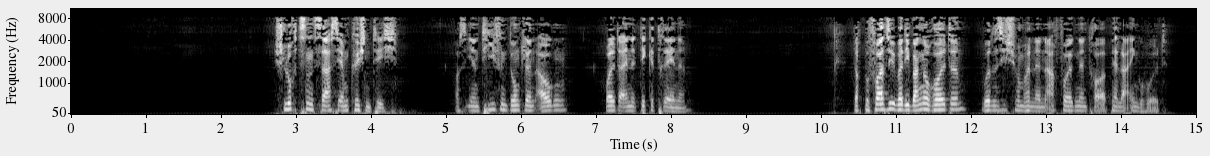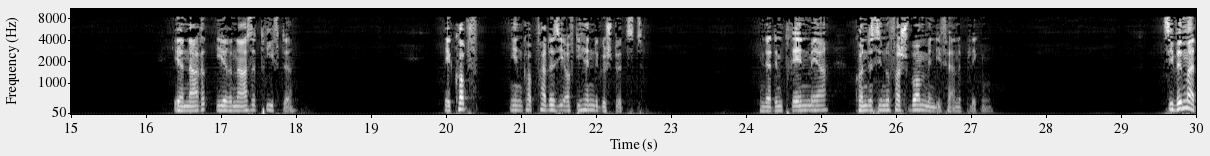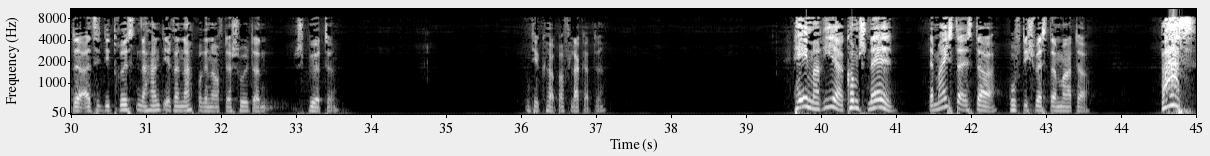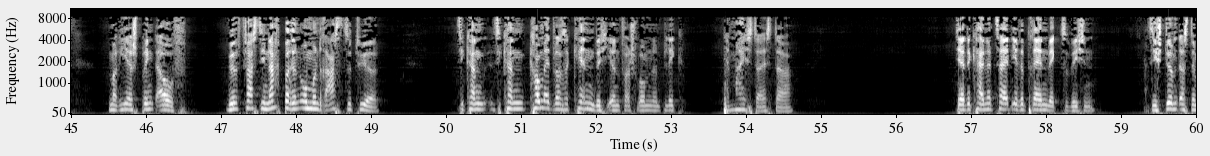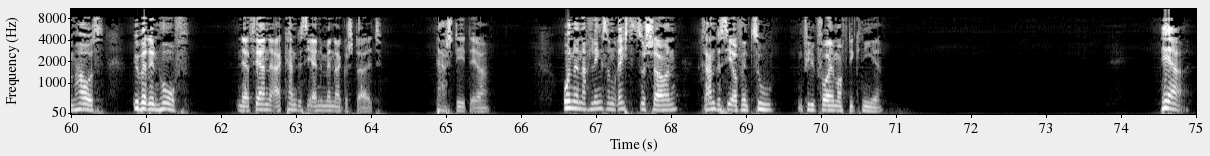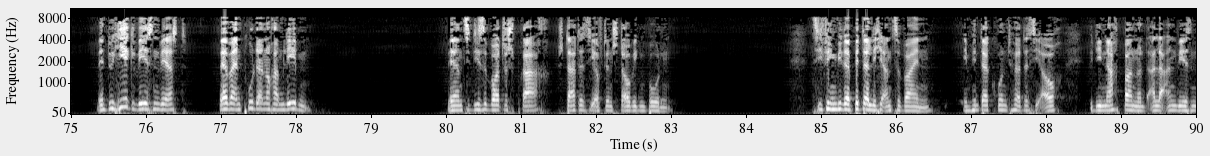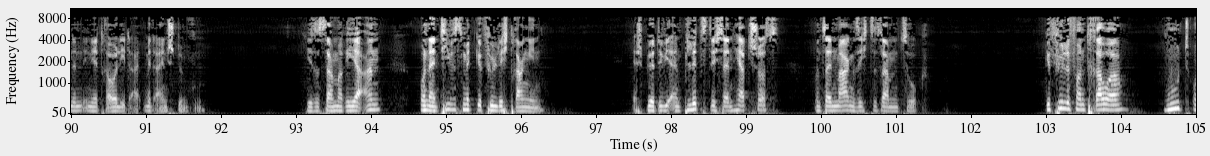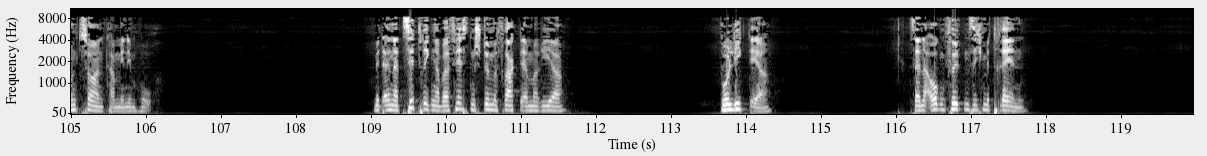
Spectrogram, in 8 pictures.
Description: in seiner Predigt vom 1. Advent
